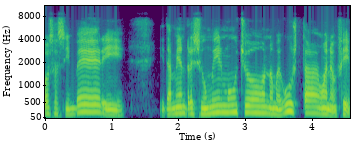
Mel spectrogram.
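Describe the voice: A woman with a fairly low pitch speaks at a moderate pace with ordinary pitch variation in a dry, close sound with no echo.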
